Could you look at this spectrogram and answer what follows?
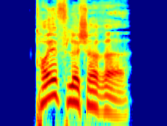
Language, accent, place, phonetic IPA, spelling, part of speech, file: German, Germany, Berlin, [ˈtɔɪ̯flɪʃəʁə], teuflischere, adjective, De-teuflischere.ogg
- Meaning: inflection of teuflisch: 1. strong/mixed nominative/accusative feminine singular comparative degree 2. strong nominative/accusative plural comparative degree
